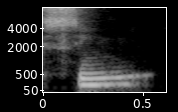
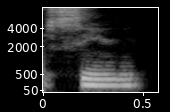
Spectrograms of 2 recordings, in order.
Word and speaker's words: sim: I think it's more like sim, because it's more of a nasally sound at the end.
